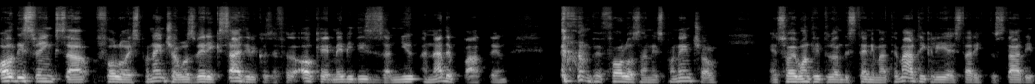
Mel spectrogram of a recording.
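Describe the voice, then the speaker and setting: In a very clean recording with a silent background, a man talks very fast at medium pitch with ordinary pitch variation. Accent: Italian. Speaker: researcher. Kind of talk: interview.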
